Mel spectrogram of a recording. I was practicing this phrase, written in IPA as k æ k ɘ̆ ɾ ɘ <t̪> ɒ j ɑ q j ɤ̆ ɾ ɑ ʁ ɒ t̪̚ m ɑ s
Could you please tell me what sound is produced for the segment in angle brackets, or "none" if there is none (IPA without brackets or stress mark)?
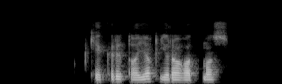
t̪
